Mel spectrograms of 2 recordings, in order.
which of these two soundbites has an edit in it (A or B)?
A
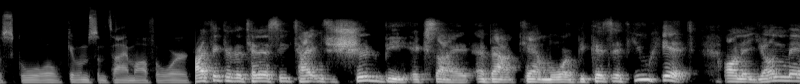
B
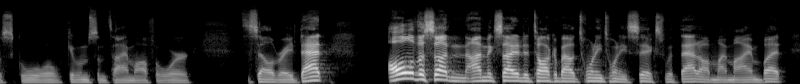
A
